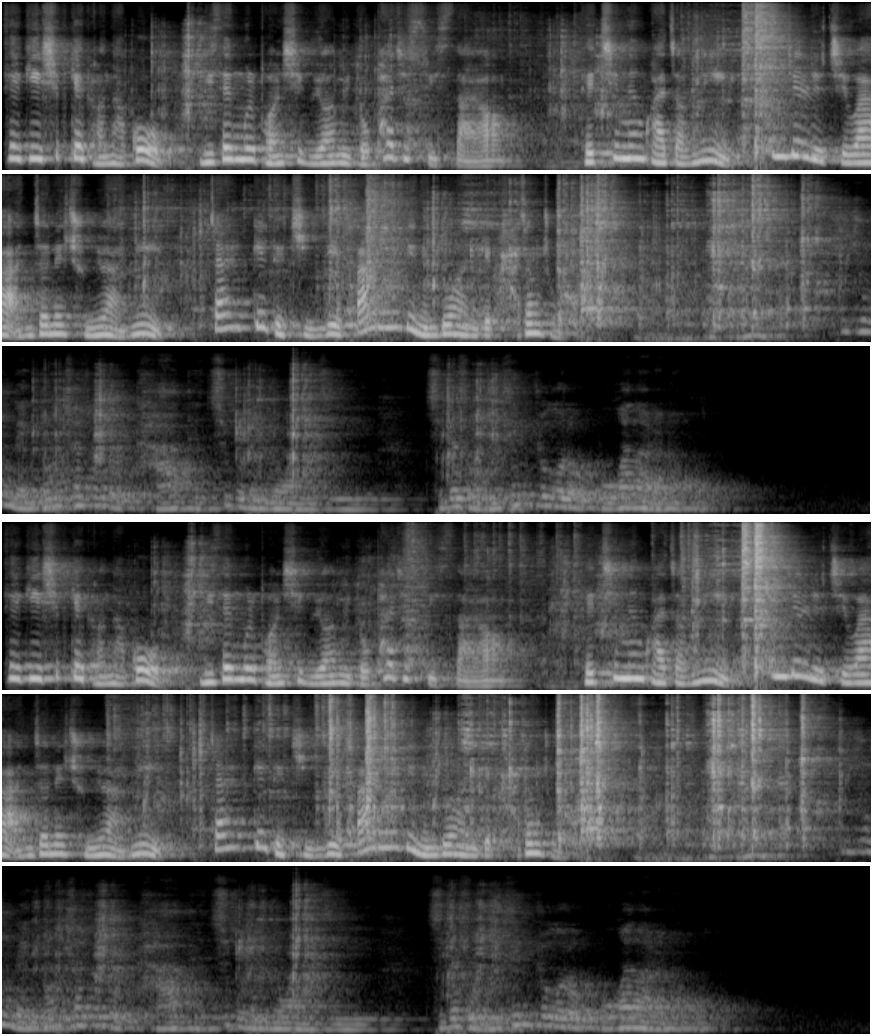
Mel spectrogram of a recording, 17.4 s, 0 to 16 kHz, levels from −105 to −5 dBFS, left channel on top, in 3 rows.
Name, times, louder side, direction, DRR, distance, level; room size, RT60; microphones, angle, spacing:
voice 1, 0.0-3.4 3.9-9.7, left 2 dB, 20° left, 11 dB, 0.7 m, -39 dB
sound 1, 0.8-1.3 2.2-2.7 3.5-4.1 6.6-6.8 7.6-7.8 8.1-8.8 10.0-10.7 11.7-12.3 13.1-13.7 14.5-14.9, left 4 dB, 50° left, 6.6 m, -54 dB
sound 2, 2.7-2.8 3.1-3.8 4.5-5.2 6.5-11.4, right 8 dB, 40° right, 1.9 m, -37 dB
voice 2, 3.6-4.1 10.0-10.9 11.3-14.0 14.4-16.3, left 1 dB, 80° left, -2 dB, 5.4 m, -55 dB
17.5 x 10.0 x 7.9 m, 0.89 s
head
